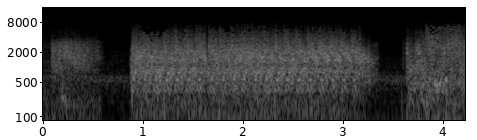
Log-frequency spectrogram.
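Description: Rapid automatic gunfire, as many men shoot at one man, rattles in loud sustained bursts: a short volley, a long unbroken stretch of firing, then another burst after a brief gap.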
